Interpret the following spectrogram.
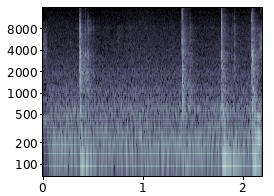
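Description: Typing on a computer keyboard: soft key clatter with three sharper key strokes standing out.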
